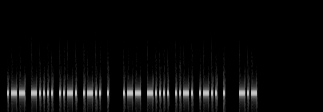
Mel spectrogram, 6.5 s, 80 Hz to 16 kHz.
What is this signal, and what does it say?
Morse code, heard as a keyed tone, about 30 wpm, 700 Hz. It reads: W6FLE W6FLE K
